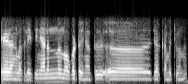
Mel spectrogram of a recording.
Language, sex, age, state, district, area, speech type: Malayalam, female, 18-30, Kerala, Kozhikode, urban, conversation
